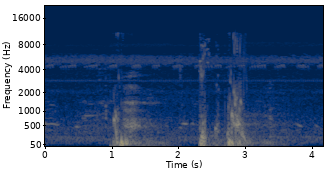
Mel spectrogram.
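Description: A menu opens with short whooshing clicks.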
